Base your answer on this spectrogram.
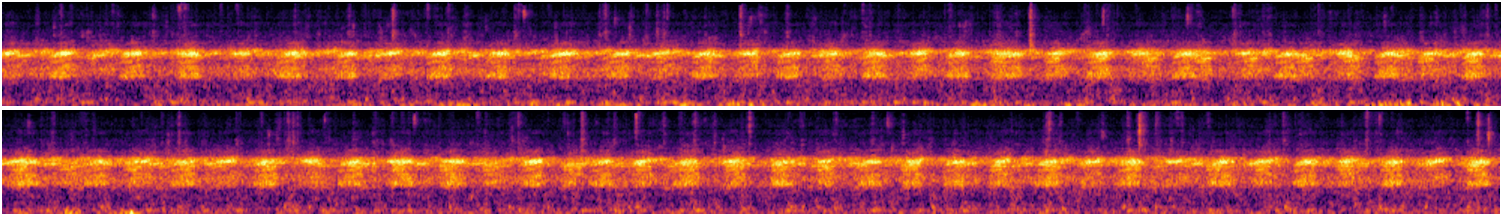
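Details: Frogs calling in the countryside on a drizzly rainy night: a dense, continuous chorus of rapid, rattling pulsed croaks from many overlapping callers, steady throughout, with faint rain patter beneath.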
